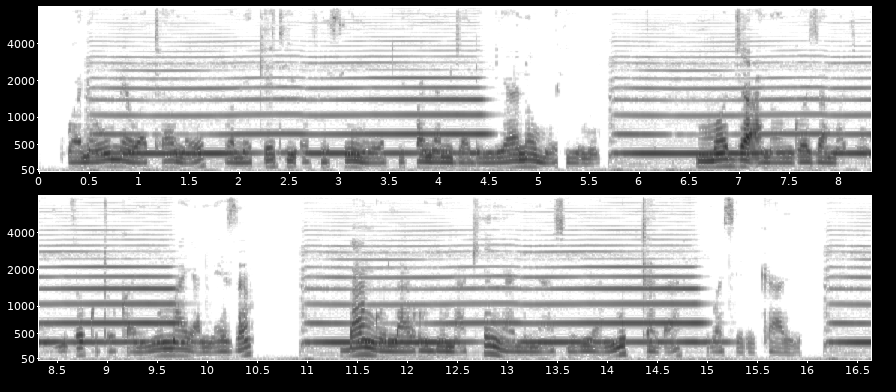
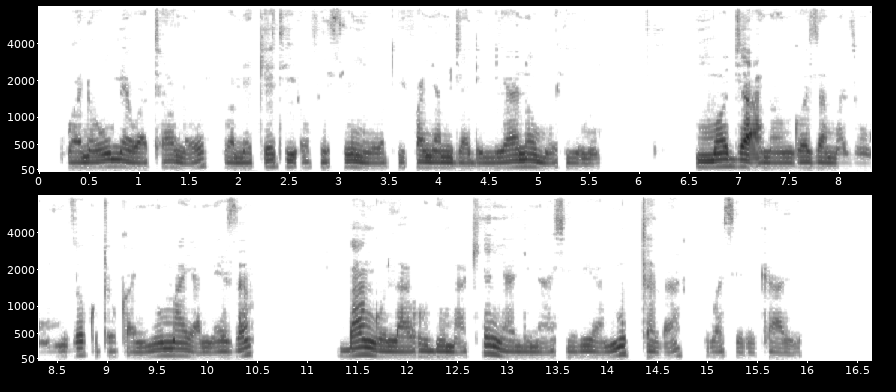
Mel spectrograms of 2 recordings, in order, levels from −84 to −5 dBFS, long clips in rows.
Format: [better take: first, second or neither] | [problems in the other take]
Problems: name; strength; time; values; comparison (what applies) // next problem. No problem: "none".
second | background sound (Bowed string instrument); as loud as the speech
